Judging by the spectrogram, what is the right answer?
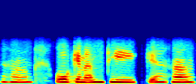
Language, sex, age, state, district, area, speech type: Hindi, female, 60+, Madhya Pradesh, Bhopal, urban, conversation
